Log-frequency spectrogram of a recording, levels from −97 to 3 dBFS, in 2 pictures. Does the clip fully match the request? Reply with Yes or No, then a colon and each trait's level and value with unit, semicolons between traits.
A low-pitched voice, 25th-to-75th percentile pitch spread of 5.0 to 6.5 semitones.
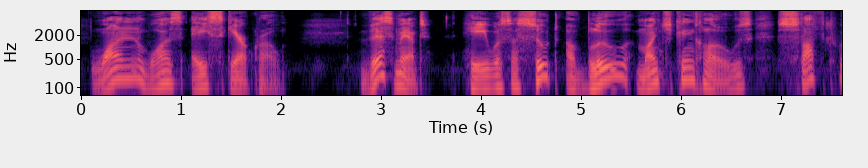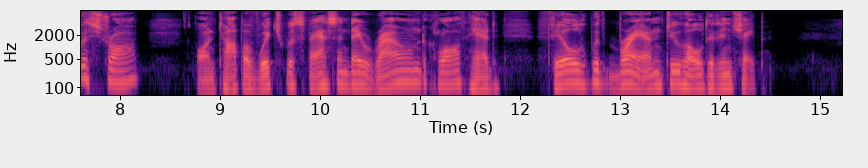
Yes: low, 115 Hz; wide, 5.4 semitones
